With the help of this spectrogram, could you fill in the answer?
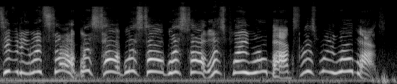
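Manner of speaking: put-on high, childlike voice of a small boy; little nephew voice. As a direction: pitch way up like a little kid begging to play. Imitating baby nephew.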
